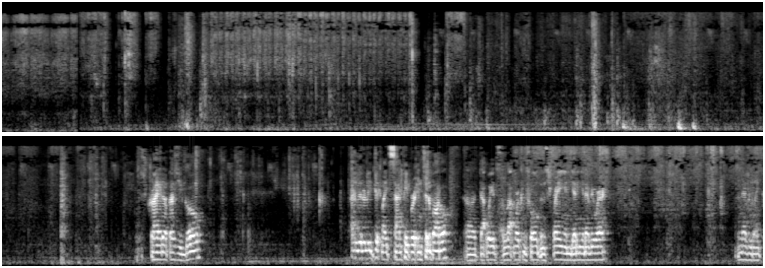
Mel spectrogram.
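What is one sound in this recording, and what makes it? Sandpaper rubs against a hard surface.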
